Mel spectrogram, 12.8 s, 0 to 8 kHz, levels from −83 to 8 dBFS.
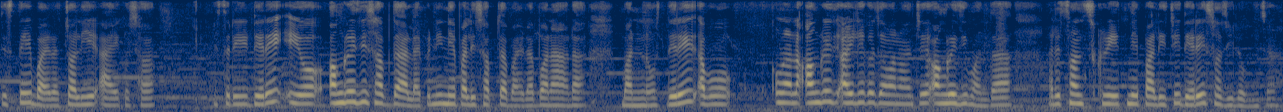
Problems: constant background noise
